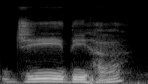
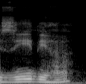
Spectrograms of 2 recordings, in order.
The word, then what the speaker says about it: جيدها: في جيدها. Some of our elders have the problem with the jim. Sometimes they pronounce it as za. في زيدها. It's completely wrong.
